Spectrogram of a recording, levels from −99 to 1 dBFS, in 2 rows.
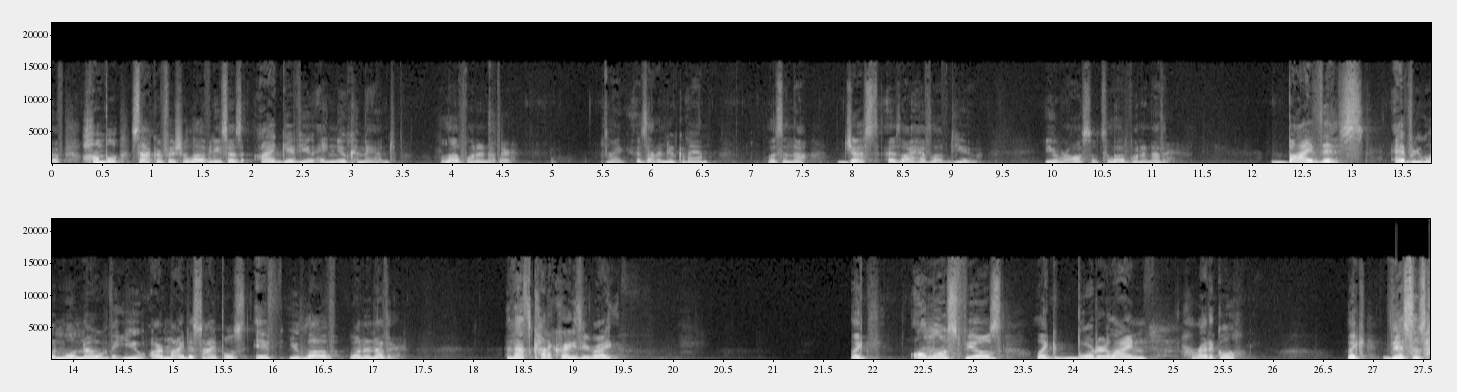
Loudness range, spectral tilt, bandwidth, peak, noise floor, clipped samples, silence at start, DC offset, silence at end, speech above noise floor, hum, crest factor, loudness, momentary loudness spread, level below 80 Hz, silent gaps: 9 LU; -5.5 dB/octave; 16 kHz; 0 dBFS; -74 dBFS; under 0.1%; 0 s; under 0.1%; 0 s; 55 dB; none; 20 dB; -19 LUFS; 15 LU; -72 dBFS; none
